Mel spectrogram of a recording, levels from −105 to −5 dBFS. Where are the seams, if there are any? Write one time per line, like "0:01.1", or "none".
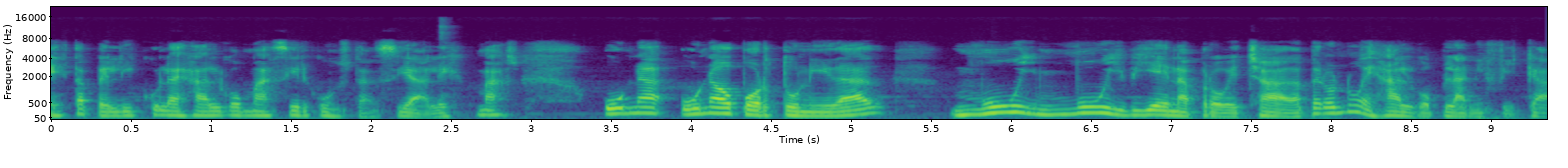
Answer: none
